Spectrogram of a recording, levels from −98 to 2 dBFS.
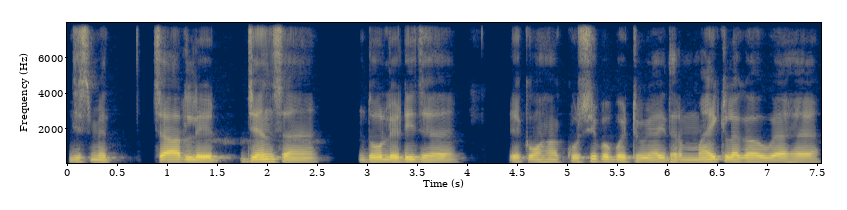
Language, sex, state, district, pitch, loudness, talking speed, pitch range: Hindi, male, Bihar, Gopalganj, 115 Hz, -16 LUFS, 160 wpm, 115-120 Hz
